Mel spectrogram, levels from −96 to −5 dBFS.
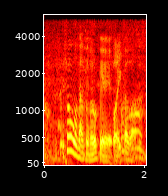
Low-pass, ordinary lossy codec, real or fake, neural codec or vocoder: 5.4 kHz; none; fake; codec, 16 kHz, 4 kbps, FreqCodec, smaller model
